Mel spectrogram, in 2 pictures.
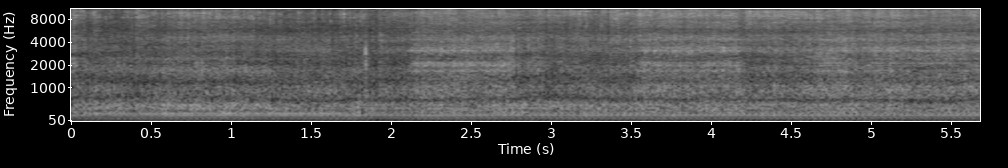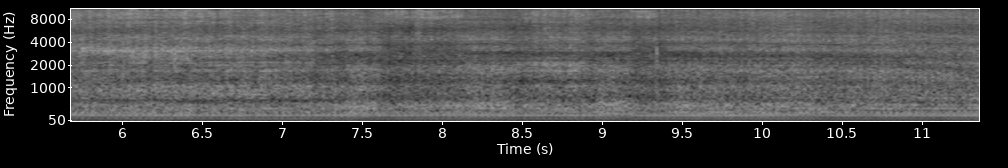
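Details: Bolens front-wheel-drive self-propelled push mower with roughly 4.5 hp Briggs & Stratton, after regapping ignition coil that sat too far from flywheel (had no spark): steady, even single-cylinder buzz at constant speed, no misses; running properly.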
